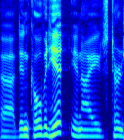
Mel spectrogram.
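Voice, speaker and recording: An American accent with fairly even intonation. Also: man. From US Midwest, southeast Missouri (Jackson, near Cape Girardeau). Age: 60s. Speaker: blues and Americana singer-songwriter. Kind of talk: casual stage banter between songs. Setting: small live venue with intimate audience, livestreamed. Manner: halting, conversational, with fillers.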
